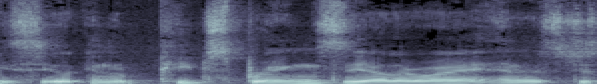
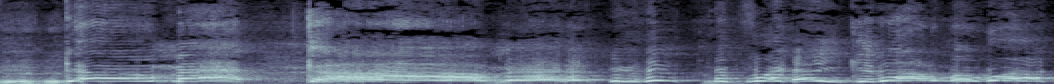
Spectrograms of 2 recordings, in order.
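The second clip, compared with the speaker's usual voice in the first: high, laughing scream throughout. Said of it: "screaming the whole way".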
